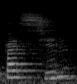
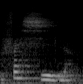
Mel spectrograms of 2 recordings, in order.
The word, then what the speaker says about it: facile: 이렇게 쉬운이라는 형용사가 있는데 이거를 초반에는 뭐 facile, facile 이런 식으로 발음을 했어요. 그런데 사실은 조금 더 프랑스어식으로 발음해보면 뭐 facile, facile 이런 식으로 약간의 차이가 느껴지시죠?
